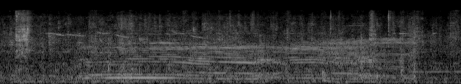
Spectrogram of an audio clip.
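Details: Qurbani cattle, one of a pair being brought in, lowing in a drawn-out moo of nearly three seconds that swells then sags slightly in pitch, over a hiss of background noise and a sharp knock at the start.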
